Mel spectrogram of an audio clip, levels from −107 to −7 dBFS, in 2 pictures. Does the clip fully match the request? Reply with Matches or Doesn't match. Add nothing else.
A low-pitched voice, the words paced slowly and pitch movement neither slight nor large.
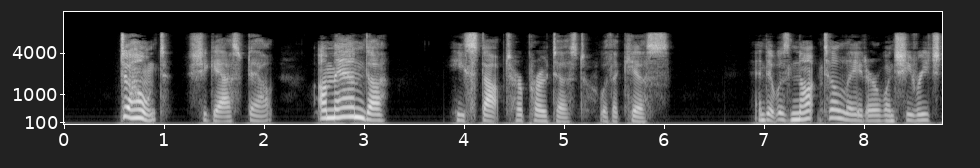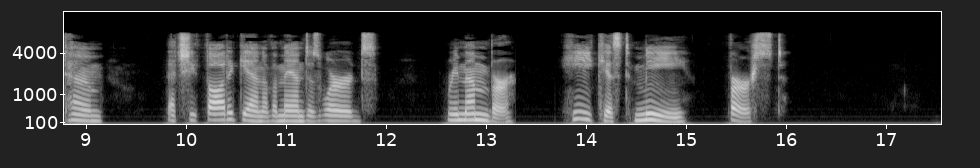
Doesn't match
